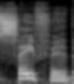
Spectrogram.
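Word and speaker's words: צפת: Tzfat, the grave of Safed, I forget how you say it actually in English, but Tzfat, as we say in Hebrew, in the northern Galilee area, like that area is full of graves.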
